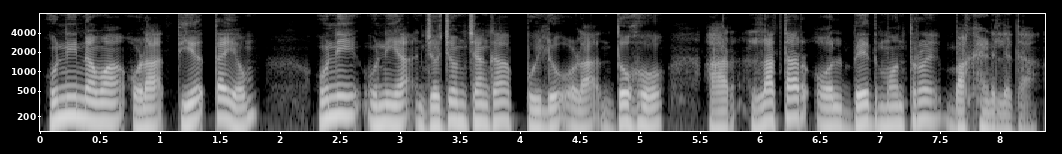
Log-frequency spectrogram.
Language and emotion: Santali, neutral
